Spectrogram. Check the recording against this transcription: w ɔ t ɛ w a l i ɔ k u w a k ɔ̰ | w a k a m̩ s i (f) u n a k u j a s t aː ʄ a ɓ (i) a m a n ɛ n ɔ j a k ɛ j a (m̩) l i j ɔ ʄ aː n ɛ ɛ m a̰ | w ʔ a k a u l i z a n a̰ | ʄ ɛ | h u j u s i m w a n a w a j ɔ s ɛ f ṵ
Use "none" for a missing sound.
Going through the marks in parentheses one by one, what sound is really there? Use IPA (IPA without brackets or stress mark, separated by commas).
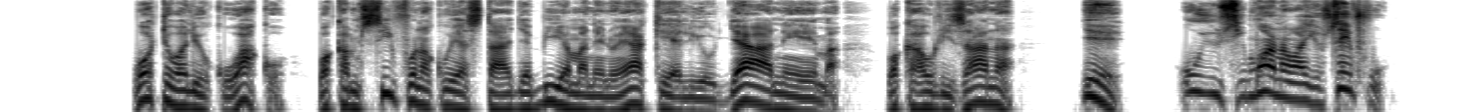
f, i, none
